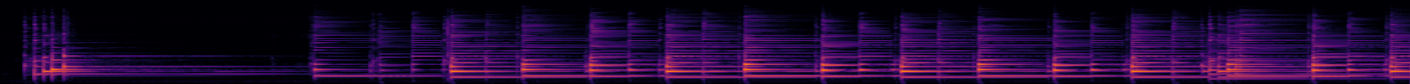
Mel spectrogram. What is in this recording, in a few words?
carol of bells slow, banjo; Christmas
